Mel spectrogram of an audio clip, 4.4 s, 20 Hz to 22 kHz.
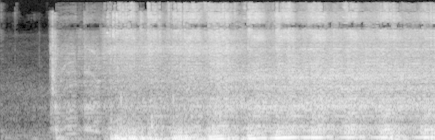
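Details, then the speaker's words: Mercedes-Benz 190E, gasoline, first start after years unused, hot-wired at the ignition lock: it only fires with fuel fed directly, then stumbles into a lumpy, uneven idle; fuel delivery suspected; coolant leak also noted. "Well, nothing really happens. So I just gave it a little bit directly. Now it will start, but it will not run maybe."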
